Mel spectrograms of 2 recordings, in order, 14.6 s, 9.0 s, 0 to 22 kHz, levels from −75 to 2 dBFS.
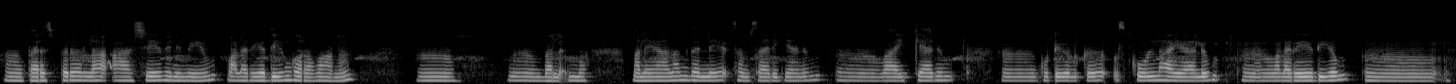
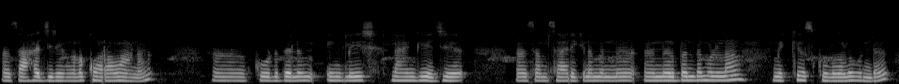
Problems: background sounds at intervals, low volume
